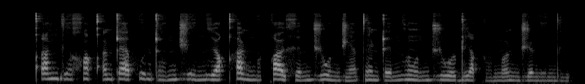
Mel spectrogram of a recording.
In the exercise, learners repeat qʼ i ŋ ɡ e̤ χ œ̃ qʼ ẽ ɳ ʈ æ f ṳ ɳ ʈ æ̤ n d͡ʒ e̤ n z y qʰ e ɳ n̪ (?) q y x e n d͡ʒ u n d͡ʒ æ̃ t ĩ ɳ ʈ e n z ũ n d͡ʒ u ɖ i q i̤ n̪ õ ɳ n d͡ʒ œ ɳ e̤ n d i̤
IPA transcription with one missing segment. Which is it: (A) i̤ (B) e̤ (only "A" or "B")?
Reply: B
